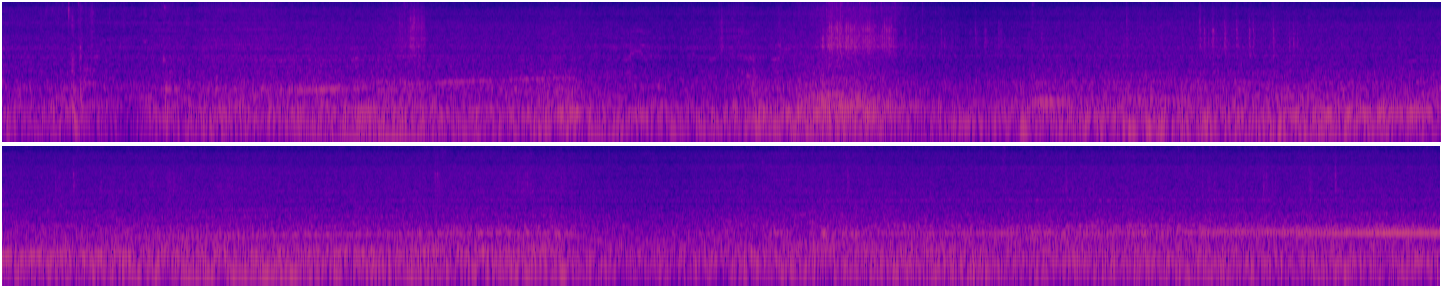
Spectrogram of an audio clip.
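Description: Minivan engine and road noise while driving: a steady low rumble. A brief louder rush of noise comes about eight seconds in, and the engine note slowly climbs over the last several seconds.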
